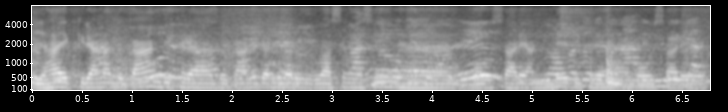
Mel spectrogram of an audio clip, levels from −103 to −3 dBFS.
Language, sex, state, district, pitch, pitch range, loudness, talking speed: Hindi, male, Bihar, West Champaran, 155 Hz, 145-160 Hz, -17 LUFS, 195 wpm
